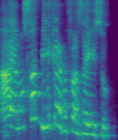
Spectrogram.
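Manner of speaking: put-on high, fast, whiny kid voice; mocking student excuse. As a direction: lightly mimic a lazy student. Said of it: "eles vão falar pra mim". (aluno se fazendo de desentendido, voz aguda e rápida)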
